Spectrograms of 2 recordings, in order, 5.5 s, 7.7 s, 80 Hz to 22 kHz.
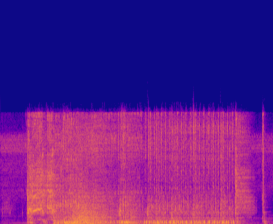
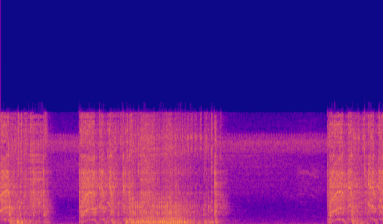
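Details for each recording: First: Older Tao Tao Bull 150 ATV, a non-starter with stale gas, cranked after spraying the airbox: short crank, then the single cylinder catches and runs raggedly for seconds; it starts. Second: Tao Tao Bull 150 ATV with stale gas and trashed carburetor, started on starting fluid: catches and revs in short bursts, then dies; runs only on the fluid, carb drawing little or no fuel despite fuel reaching it.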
